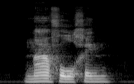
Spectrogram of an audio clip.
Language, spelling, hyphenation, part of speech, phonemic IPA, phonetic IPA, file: Dutch, navolging, na‧vol‧ging, noun, /ˈnaːvɔlɣɪŋ/, [ˈnaːvɔlxɪŋ], Nl-navolging.ogg
- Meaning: imitation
